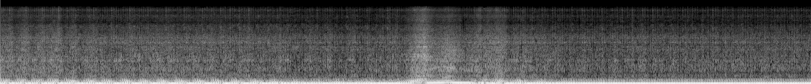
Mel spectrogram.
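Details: Rover P6 after replacing a faulty timing chain tensioner, briefly run without the cooling system: steady, even low idle with no rattle or chatter; timing chain now quiet and healthy.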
